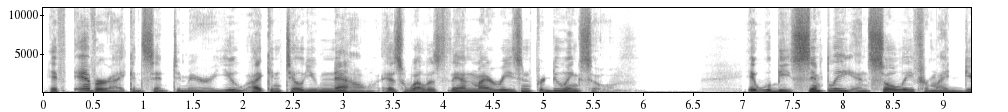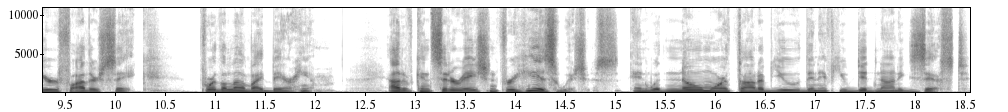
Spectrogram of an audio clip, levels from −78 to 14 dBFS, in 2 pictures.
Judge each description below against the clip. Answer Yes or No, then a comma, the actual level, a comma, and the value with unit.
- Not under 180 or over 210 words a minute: Yes, average, 185 wpm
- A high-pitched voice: No, medium, 155 Hz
